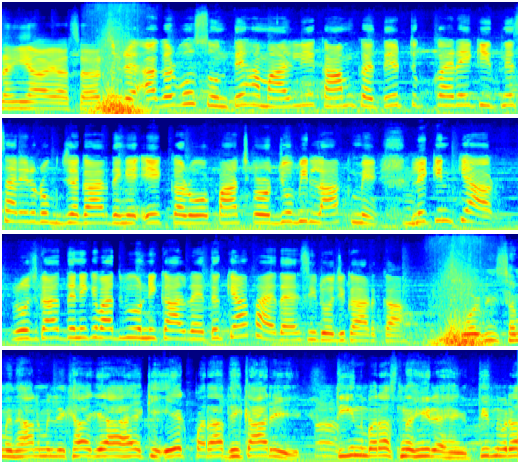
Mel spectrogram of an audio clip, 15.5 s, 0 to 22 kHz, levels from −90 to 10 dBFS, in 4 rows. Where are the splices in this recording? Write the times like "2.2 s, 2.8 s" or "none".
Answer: 0.8 s, 11.0 s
